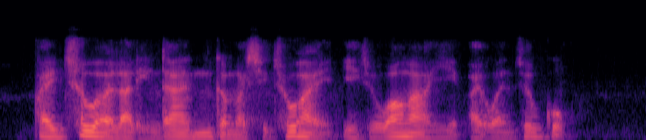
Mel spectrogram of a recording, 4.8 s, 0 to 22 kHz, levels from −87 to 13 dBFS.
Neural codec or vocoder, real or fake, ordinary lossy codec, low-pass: codec, 16 kHz, 0.8 kbps, ZipCodec; fake; Opus, 32 kbps; 7.2 kHz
